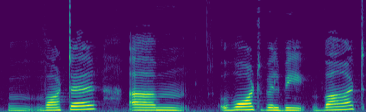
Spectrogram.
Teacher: no distinction is made between the v and the w sound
